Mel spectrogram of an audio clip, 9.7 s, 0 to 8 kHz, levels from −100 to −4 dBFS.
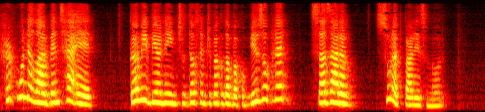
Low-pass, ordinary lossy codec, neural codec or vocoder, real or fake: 7.2 kHz; MP3, 32 kbps; codec, 16 kHz, 0.2 kbps, FocalCodec; fake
